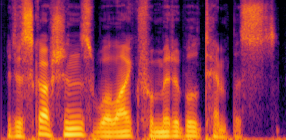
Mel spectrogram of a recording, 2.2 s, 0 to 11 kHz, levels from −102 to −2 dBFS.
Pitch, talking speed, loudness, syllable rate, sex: 105 Hz, 165 wpm, -17 LUFS, 6.2 syllables/s, male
